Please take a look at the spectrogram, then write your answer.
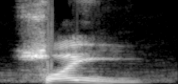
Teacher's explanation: we are pronouncing this with a full mouth because this is part of the huruf musta'aliyah, those 7 letters that must always be pronounced in a thick tone.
